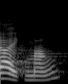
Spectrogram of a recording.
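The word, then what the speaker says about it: Eichmann: Como en el caso de Aikan, me dicen mis colegas que así se pronuncia, no hay maldad entendida como odio, como fanatismo o maldad en un sentido radical.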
